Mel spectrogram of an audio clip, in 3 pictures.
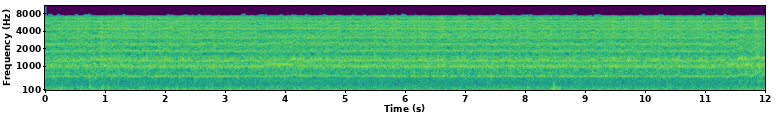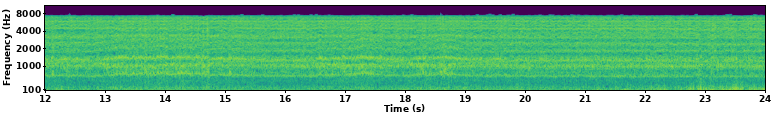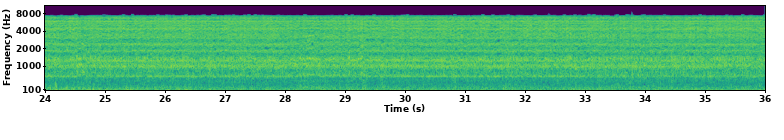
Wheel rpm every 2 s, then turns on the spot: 160, 160, 160, 160, 160, 160, 160, 160, 160, 160, 160, 160, 160, 160, 160, 160, 170, 160.
none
